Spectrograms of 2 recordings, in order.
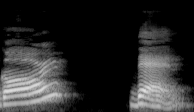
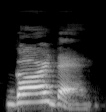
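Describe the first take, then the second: First: Garden very slowly broken as GAR, pause, DEN, first part rising, second falling; split into syllables. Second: Said in the usual way. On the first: Shown as a demonstration. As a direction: stretch GAR upward, pause, then drop DEN. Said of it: "هنقسمها إزاي؟". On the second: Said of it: "كلمة زي كلمة الحديقة بقولها garden".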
